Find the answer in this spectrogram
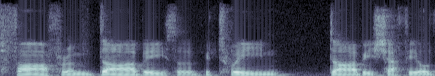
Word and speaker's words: Derby: The Brits say Derby, I know the Americans say Derby.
